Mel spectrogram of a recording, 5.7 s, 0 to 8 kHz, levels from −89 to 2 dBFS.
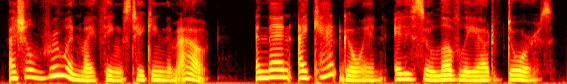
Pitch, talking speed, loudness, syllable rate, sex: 190 Hz, 220 wpm, -17 LUFS, 4.9 syllables/s, female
